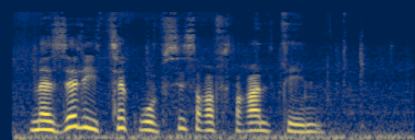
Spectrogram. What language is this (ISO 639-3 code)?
kab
